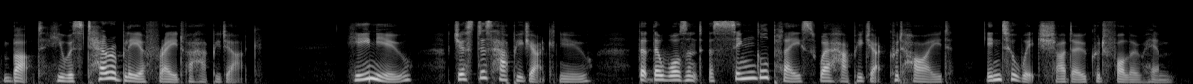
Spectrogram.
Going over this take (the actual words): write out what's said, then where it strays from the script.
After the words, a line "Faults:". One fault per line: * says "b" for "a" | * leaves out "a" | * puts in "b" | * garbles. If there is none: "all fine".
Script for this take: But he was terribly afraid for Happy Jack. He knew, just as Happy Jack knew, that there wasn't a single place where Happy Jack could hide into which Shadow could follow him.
But he was terribly afraid for Happy Jack. He knew, just as Happy Jack knew, that there wasn't a single place where Happy Jack could hide into which Shadow could follow him.
Faults:
all fine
